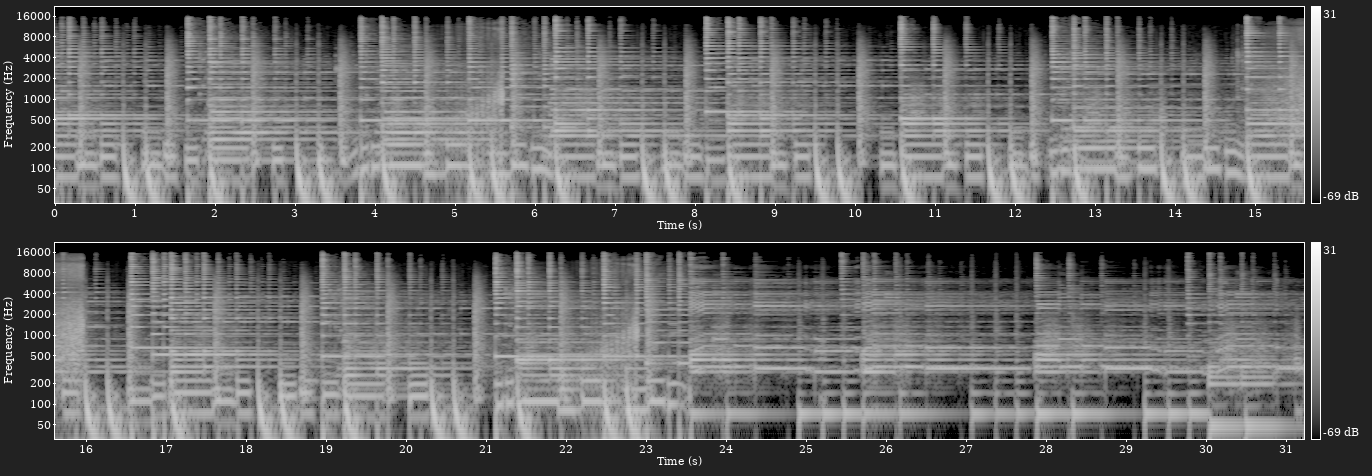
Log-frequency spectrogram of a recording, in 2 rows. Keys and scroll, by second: 14.8 shift+Left, 15.3 ctrl+c, 16.0 Down, 16.3 Down, 16.8 shift+Left, 17.3 ctrl+v, 17.7 Down, 18.2 shift+Left, 18.8 ctrl+v, 19.1 Down, 19.4 Left, 20.0 shift+Right, 20.6 ctrl+v, 26.4 ctrl+c.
